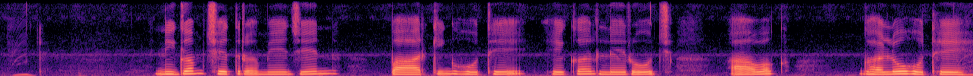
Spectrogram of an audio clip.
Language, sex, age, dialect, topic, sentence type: Chhattisgarhi, female, 18-24, Northern/Bhandar, banking, statement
